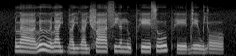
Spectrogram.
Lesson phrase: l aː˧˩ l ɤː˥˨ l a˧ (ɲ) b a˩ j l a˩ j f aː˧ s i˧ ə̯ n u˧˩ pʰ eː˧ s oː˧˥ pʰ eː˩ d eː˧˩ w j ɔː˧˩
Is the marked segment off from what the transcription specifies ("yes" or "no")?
yes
